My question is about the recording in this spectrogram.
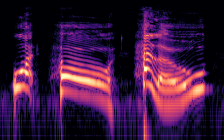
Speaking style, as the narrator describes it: cried Santa Claus when he saw the piggy boys

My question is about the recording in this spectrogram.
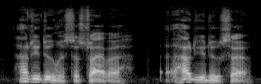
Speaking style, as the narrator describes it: Lorry said, in a simple tone of the voice he would recommend under the circumstances

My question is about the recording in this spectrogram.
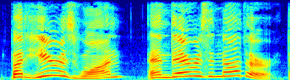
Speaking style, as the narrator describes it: they all exclaimed

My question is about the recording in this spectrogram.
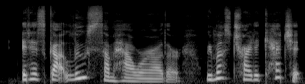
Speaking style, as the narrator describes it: cried Rochford

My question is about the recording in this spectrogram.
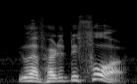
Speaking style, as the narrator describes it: cried

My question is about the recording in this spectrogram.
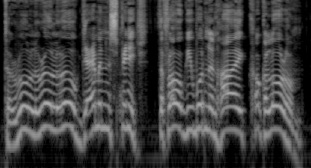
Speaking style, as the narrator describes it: said the Dodger, with a slight sneer

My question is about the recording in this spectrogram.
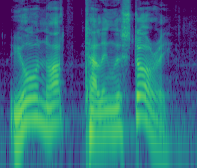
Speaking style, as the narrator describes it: Sylvie exclaimed

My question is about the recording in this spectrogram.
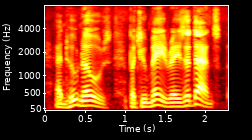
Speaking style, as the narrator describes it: said she

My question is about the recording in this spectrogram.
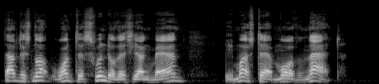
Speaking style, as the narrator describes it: cried Peleg

